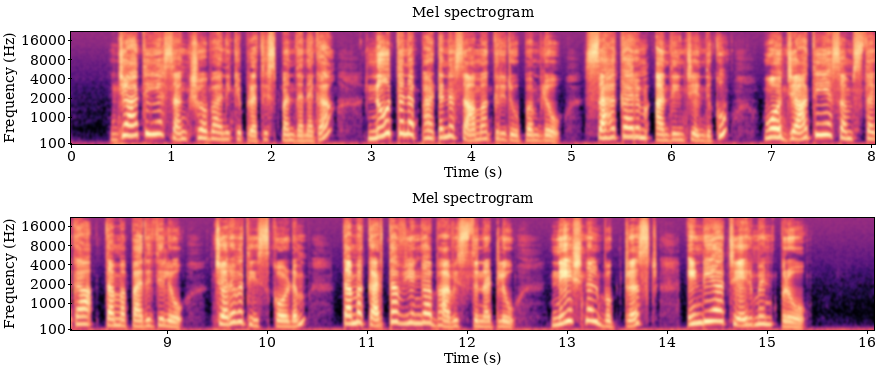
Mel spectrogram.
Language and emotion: Telugu, neutral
